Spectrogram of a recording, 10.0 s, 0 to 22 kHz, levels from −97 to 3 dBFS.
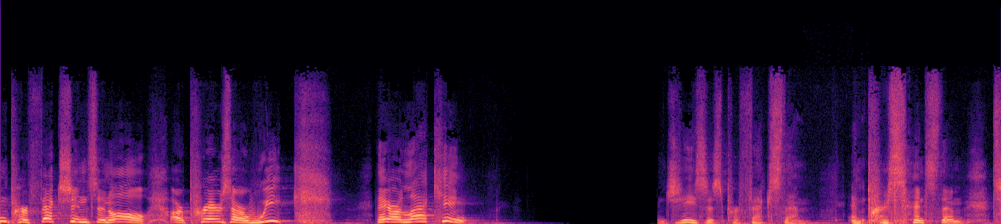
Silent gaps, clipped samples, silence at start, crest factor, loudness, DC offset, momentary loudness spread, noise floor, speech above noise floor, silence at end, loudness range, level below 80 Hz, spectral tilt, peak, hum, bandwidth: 6.18-6.23 s, 6.43-6.47 s; under 0.1%; 0 s; 18 dB; -19 LUFS; under 0.1%; 13 LU; under -90 dBFS; over 71 dB; 0 s; 9 LU; -68 dBFS; -5.5 dB/octave; -2 dBFS; none; 15.5 kHz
